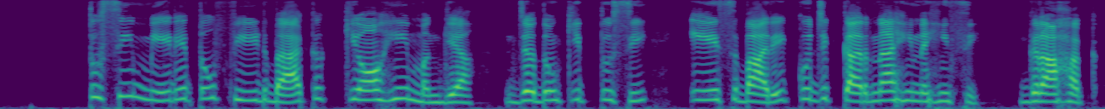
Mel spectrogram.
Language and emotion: Punjabi, disgusted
